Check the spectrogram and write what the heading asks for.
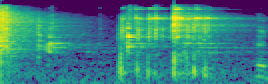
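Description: Steel weight stack of a cable machine clanking as the weight is dropped for a drop set. A sharp metal clank at the start, then a quick cluster of ringing clinks about a second in.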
